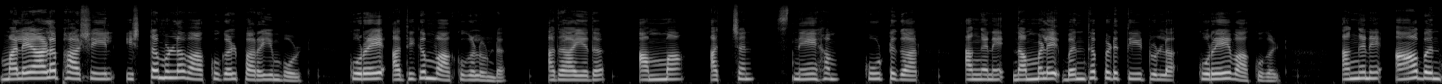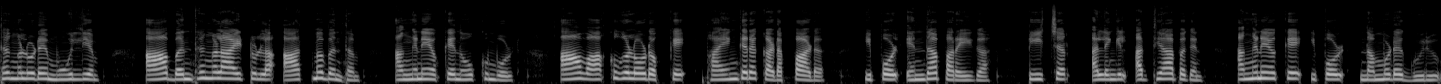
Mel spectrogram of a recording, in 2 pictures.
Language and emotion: Malayalam, neutral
